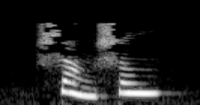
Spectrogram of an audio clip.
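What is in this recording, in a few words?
"上升", Mandarin Chinese; hsk; chinese-flashcards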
